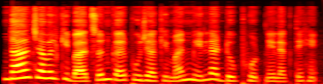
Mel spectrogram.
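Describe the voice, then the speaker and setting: A woman's voice: medium pitch, animated, a little fast, darkish tone. A woman narrator reading a scripted cartoon family story.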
